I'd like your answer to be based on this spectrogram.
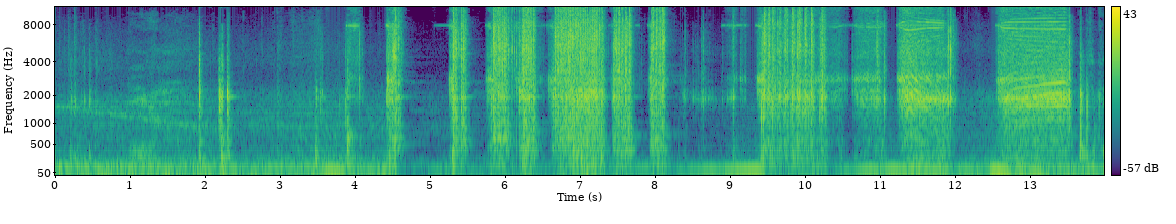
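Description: Milwaukee cordless impact wrench on a 5 amp battery backing out a shock bolt on a 2010 Ford Escape, loud close bursts of rattling hammering separated by short pauses, alone without talk.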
